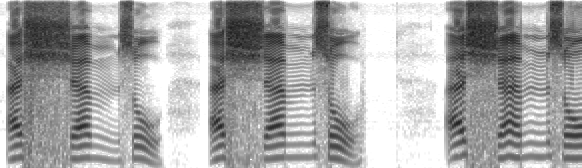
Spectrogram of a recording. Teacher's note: langsung ke huruf syin makhrajnya dari tengah lidah kita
